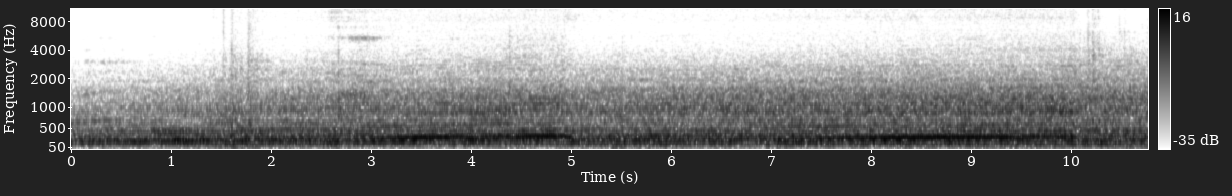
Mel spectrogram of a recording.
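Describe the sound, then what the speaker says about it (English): A Mitsubishi Galant VR4 pulling hard in second gear, its engine note climbing steadily and loudly over road and cabin noise for several seconds, with no one speaking. "So if I select second, and then you can see the acceleration of this car"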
